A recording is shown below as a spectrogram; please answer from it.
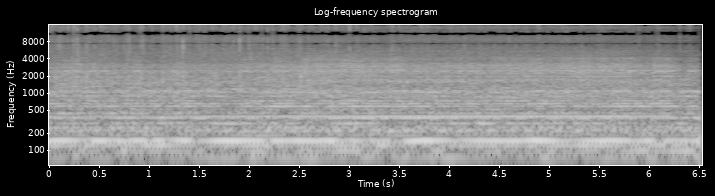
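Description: Live instrumental rock band playing sustained electric guitar and bass tones that swell and fade every second or two, heard loud from the audience on a phone's microphone.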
